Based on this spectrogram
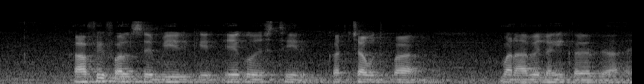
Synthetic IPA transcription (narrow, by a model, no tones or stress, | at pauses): kaːfipʰəlsebiːɾkeeːkoɪst̪ʰiːɾkəɾt͡ʃaʊt̪paːɾ | bənaːbeləɡikəɾeɡɐjaɦɛ̰ː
